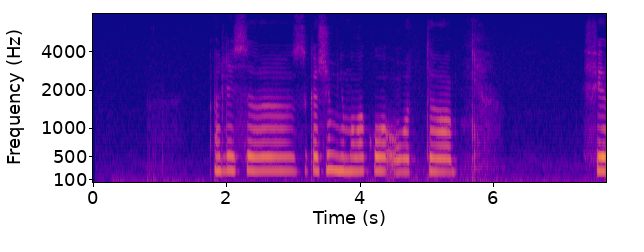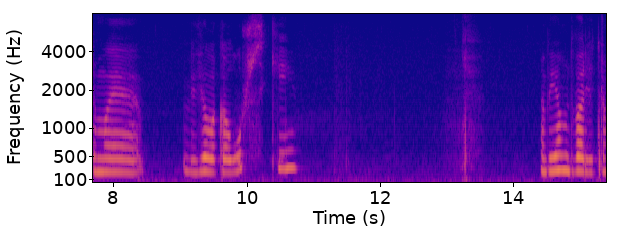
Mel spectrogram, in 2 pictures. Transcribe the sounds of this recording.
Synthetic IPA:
ɐlʲisəzəkɐʐɨmnʲɛməlˠɐkoot̪ | fʲirmɨ | vʲɪlˠəkɐlˠuʂskʲʰɪj | ɐbjomd̪valʲit̪ɾə

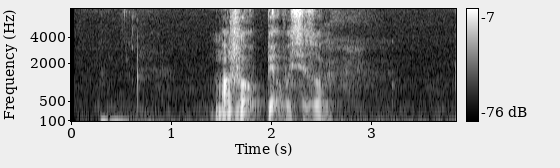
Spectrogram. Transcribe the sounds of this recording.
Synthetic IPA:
mɐʐo̰rpʲervɨjsʲɪzon

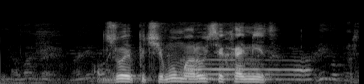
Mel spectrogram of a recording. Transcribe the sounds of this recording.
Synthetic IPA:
d̪ʐɔjpət͡ɕɪmumaɾusʲɪxamʲit̪

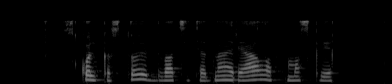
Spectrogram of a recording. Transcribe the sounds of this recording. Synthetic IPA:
sko̞lʲkəst̪oɪt̪̚d̪vat̪sɨtʲɐd̪naɾʲɪalˠəvmɐskvʲe

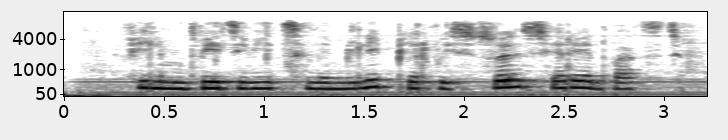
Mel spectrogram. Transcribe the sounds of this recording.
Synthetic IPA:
fʲilʲmd̪vʲedʲɪvʲit̪sɨnəmʲɪlʲipʲervɨjsʲɪzonsʲeɾʲɪjəd̪vat̪sɨ̥tʲ

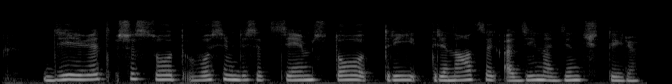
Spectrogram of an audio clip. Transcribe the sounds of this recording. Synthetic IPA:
dʲevʲɪtʲʂɨsːot̪vosʲɪmʲdʲɪsʲat̪sʲemʲst̪ot̪ɾʲit̪ɾʲɪnat̪sɨtʲɐ̰dʲinɐdʲint͡ɕɪ̥t̪ɨɾʲɪ

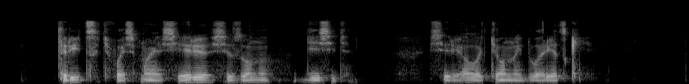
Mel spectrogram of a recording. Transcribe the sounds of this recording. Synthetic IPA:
t̪ɾʲit̪sɨ̥tʲv̥ɐsʲmajəsʲeɾʲɪjəsʲɪzo̞nədʲesʲɪtʲ | sʲɪɾʲɪalˠətʲomnːɨjd̪vɐɾʲe̞t̪skʲɪ̥j

